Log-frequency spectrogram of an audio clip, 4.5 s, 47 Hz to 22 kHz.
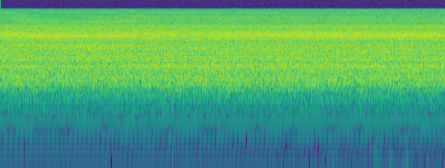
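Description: Hand-held hair dryer running steadily on a loud, even blow with a constant motor hum, heating the adhesive around an iPad 2's screen so the glass can be pried off.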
